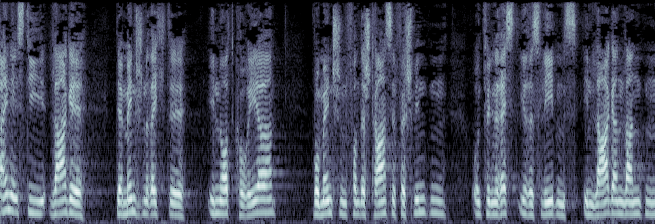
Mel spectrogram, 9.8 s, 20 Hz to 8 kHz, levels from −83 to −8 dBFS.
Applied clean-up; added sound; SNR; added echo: none; none; none; none.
